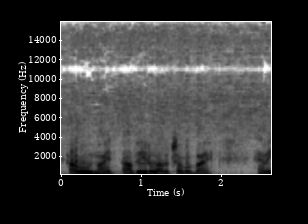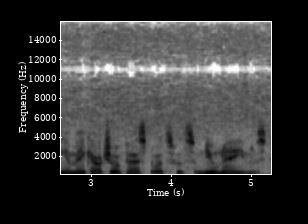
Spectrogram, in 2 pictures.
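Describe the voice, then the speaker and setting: An actor playing a roguish, smooth-talking con man on the run in 1950s radio drama, with a rich voice and a wry, urbane manner. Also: steady tone, fairly quick, warm tone, slight background noise, low-quality recording. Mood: suave, wry. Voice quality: deep, rich voice. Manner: wry, urbane, dryly ironic. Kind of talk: 1950s radio drama acting with first-person narration. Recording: old 1950s radio recording.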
